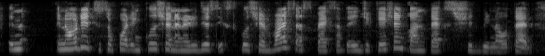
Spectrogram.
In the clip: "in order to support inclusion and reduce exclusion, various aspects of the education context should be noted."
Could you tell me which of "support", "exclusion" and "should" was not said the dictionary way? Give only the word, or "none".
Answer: exclusion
